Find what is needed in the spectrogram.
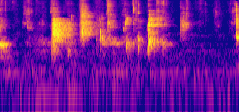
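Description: Hands rubbing together during handwashing: a series of short, soft, wet swishing strokes of skin on skin.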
